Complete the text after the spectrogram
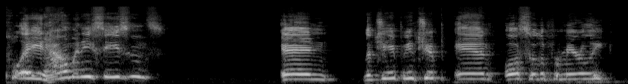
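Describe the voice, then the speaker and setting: A man's voice: very high-pitched, unhurried, fairly bright tone. A man with an American accent chatting casually about sports as a livestream co-host, blunt and opinionated.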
